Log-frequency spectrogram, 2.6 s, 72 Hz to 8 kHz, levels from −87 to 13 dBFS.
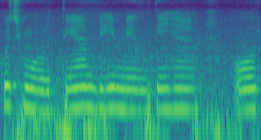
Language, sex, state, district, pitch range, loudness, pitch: Hindi, female, Punjab, Fazilka, 200-210 Hz, -14 LUFS, 205 Hz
